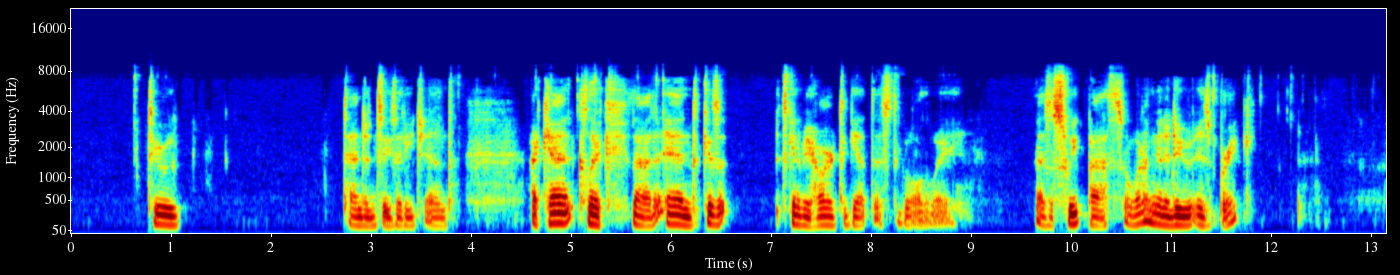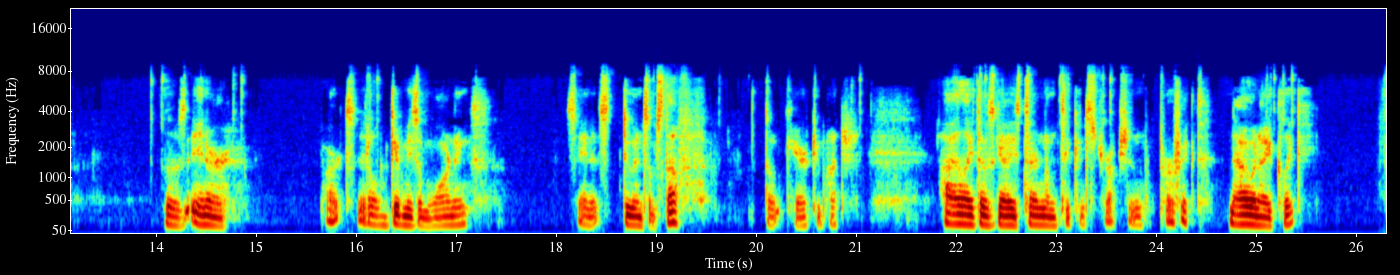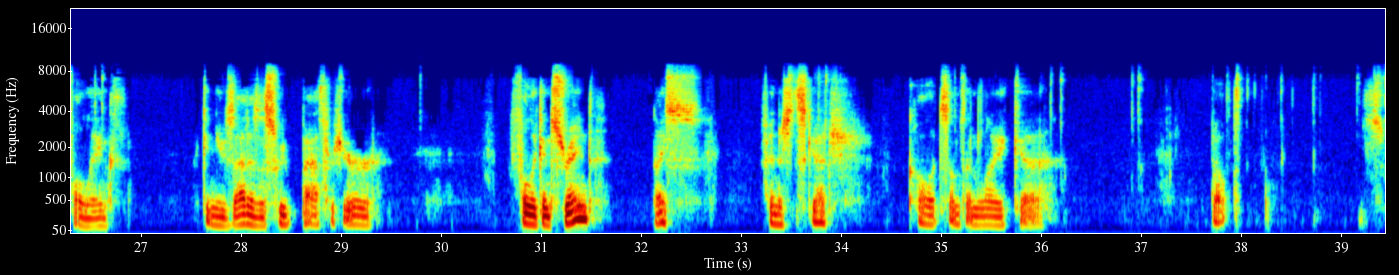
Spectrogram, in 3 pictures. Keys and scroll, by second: 3.9 Escape, 10.9-12.7 typing, 19.6 Escape, 22.8 x, 37.6-39.4 typing.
